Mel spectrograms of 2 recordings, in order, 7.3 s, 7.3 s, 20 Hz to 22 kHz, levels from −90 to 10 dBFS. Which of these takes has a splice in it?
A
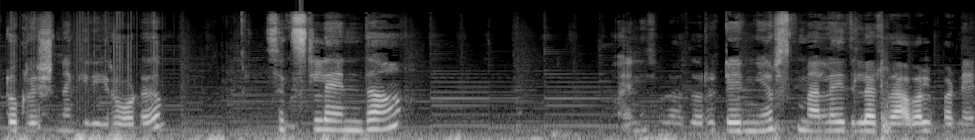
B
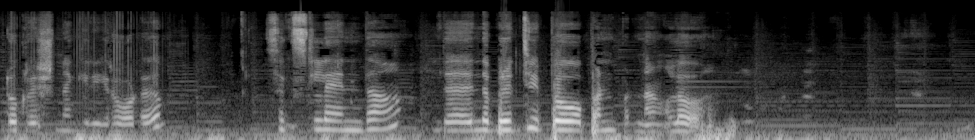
B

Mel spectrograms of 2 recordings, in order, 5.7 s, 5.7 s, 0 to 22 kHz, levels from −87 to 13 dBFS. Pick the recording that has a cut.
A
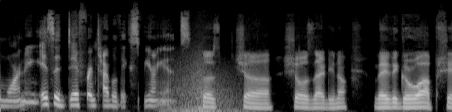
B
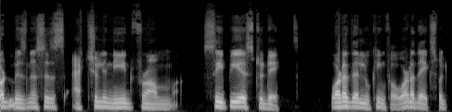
A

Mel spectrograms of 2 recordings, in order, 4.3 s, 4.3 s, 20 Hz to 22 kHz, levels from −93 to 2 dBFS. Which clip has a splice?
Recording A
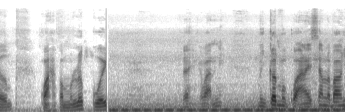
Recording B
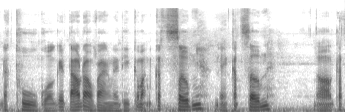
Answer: A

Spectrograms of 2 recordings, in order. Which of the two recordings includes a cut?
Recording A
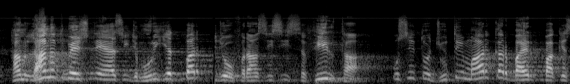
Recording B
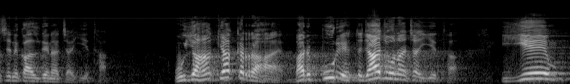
A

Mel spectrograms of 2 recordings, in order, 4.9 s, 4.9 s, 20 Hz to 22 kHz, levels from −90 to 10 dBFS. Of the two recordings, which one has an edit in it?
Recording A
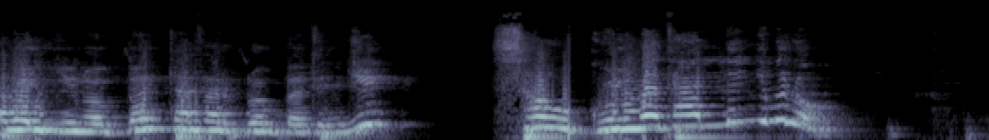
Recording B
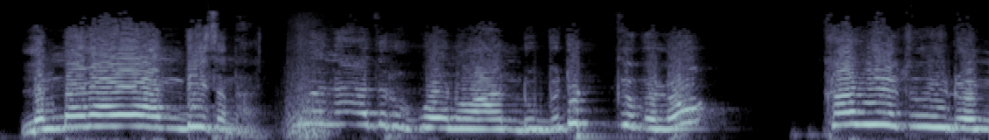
B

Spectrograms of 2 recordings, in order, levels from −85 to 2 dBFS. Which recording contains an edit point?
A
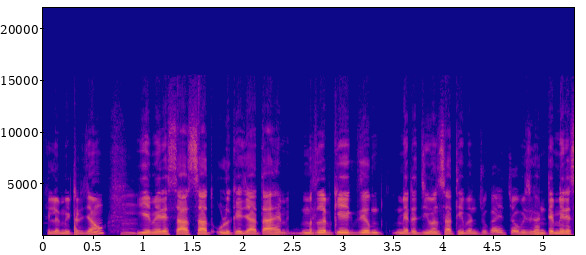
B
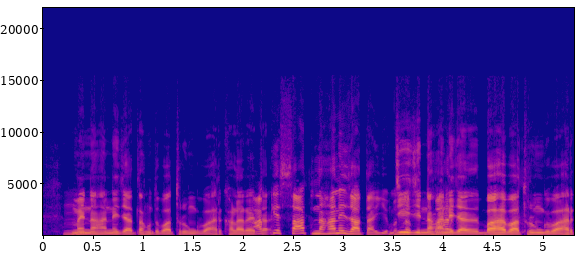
A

